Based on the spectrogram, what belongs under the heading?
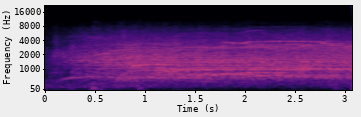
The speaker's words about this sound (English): Yeah, that got a big round of applause. President depicting the impeachment process of him, the hearings, as a scam. That got a big round of applause.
